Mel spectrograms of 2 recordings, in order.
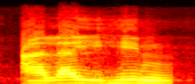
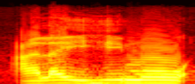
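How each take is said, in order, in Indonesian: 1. Kata itu berakhir dengan m polos setelah hi. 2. Kata itu berakhir dengan tambahan u setelah m. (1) "ada yang mensukunkan mim" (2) "ada yang mensilahkan"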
